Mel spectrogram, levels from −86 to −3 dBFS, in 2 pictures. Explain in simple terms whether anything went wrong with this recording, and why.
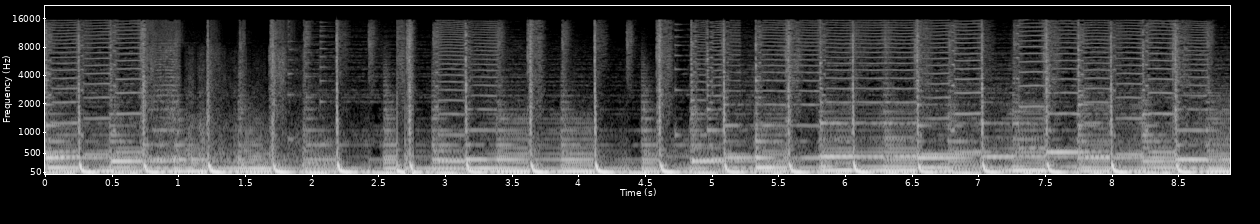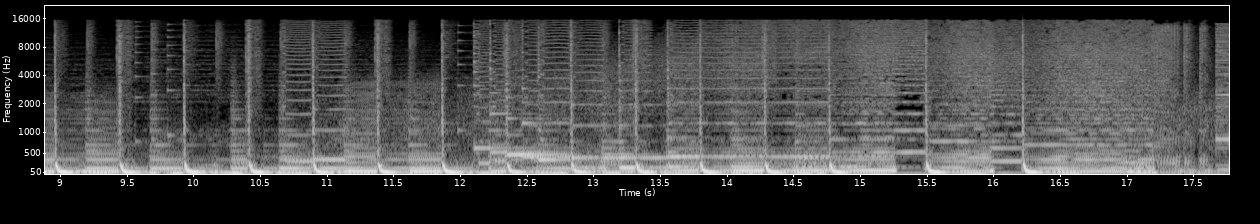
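From about 0.77 to 2.03 s there's a call bitrate drop. The connection briefly got squeezed, so the encoder had to describe the sound with far fewer bits. It goes rough and muffled, losing its crisp top end, then clears up once the rate recovers.

Then at about 2.64 to 2.76 s the chunks are out of order. A small slice of audio, roughly 60 ms, turned up one slot late and played after the piece that should follow it. You hear a quick jumbled blip.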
